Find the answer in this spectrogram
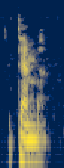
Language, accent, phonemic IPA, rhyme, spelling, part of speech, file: English, Southern England, /dɛm/, -ɛm, dem, pronoun / determiner, LL-Q1860 (eng)-dem.wav
- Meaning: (pronoun) Nonstandard form of them; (determiner) 1. Nonstandard form of them, in the sense of "those" 2. (clitic, suffix) A group of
